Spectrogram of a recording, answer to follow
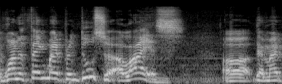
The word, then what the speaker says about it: Elias: And I want to thank my producer, Elias. Am I pronouncing it right? Oh, Elias, okay. Like I pronounced Kambitsis right.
